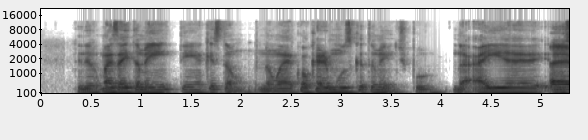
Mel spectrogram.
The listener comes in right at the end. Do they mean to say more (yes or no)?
yes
